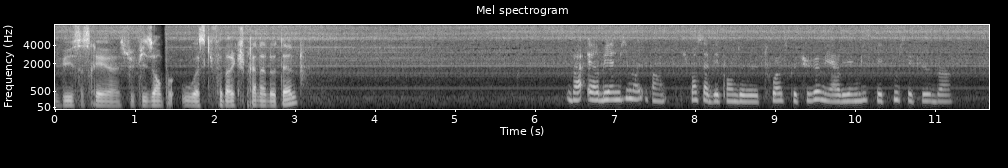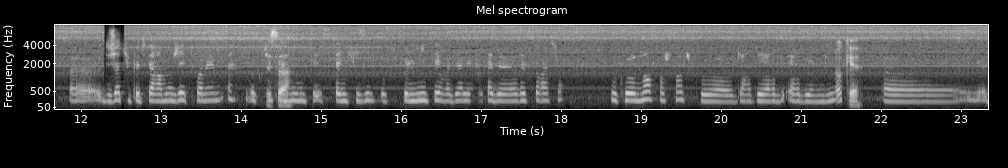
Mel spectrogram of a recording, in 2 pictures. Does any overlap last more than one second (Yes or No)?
No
